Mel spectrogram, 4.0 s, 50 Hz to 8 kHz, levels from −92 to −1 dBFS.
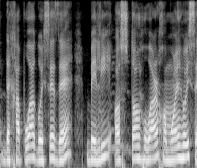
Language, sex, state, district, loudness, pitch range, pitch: Assamese, male, Assam, Sonitpur, -12 LUFS, 145-175 Hz, 155 Hz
